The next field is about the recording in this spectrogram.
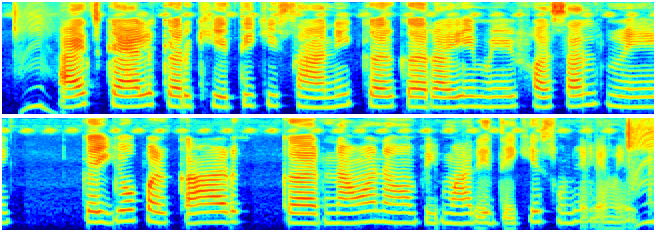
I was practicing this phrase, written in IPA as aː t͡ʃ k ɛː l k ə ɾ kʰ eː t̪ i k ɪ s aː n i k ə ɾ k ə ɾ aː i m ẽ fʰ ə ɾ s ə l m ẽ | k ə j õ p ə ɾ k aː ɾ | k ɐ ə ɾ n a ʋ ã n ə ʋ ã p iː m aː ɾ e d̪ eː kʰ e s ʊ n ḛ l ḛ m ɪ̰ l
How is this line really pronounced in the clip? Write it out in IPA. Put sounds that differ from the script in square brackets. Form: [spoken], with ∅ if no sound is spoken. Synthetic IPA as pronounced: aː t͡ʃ k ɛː l k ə ɾ kʰ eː t̪ i k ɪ s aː n i k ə ɾ k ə ɾ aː i m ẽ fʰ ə [∅] s ə l m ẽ | k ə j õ p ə ɾ k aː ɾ | k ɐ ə ɾ n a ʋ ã n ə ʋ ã [b] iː m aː ɾ [i] d̪ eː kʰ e s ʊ n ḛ l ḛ m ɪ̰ l

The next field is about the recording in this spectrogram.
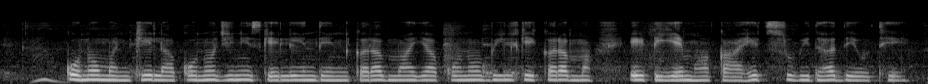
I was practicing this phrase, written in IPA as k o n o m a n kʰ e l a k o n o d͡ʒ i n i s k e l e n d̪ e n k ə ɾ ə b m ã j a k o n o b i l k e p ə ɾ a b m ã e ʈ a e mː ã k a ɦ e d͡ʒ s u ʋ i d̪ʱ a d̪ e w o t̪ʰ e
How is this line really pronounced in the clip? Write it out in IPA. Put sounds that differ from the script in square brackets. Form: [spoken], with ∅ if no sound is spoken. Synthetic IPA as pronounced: k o n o m [ə] n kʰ e l a k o n o d͡ʒ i n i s k e l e n d̪ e n k ə ɾ ə b m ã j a k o n o b i l k e [k] ə ɾ [ə] b m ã e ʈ [i] e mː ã k a ɦ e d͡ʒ s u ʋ i d̪ʱ a d̪ e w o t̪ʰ e

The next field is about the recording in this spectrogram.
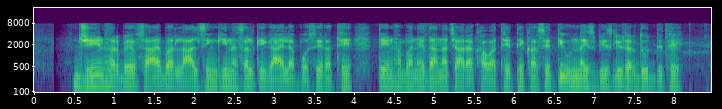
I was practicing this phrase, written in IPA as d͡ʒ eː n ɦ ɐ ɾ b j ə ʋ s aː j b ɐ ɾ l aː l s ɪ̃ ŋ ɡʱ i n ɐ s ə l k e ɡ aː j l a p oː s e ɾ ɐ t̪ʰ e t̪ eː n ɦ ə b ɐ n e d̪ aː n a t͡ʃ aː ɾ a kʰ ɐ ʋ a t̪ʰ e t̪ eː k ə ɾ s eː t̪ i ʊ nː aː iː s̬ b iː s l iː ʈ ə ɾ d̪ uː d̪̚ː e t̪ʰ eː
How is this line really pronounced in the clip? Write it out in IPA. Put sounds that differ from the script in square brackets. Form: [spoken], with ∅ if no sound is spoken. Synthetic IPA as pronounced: d͡ʒ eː n ɦ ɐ ɾ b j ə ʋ s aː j b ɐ ɾ l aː l s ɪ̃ ŋ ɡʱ i n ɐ s ə l k e ɡ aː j l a p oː s e ɾ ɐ t̪ʰ e t̪ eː n ɦ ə b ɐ n e d̪ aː n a t͡ʃ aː ɾ a kʰ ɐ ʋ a t̪ʰ e t̪ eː k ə ɾ s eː t̪ i ʊ nː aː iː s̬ b iː s l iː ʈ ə ɾ d̪ uː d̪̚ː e t̪ʰ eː

